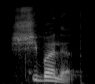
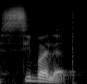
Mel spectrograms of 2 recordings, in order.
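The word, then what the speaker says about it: Schibboleth: Il lui disait alors « Eh bien, dis Chiboleth ». Il disait Cibolette, car il ne pouvait pas bien prononcer.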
